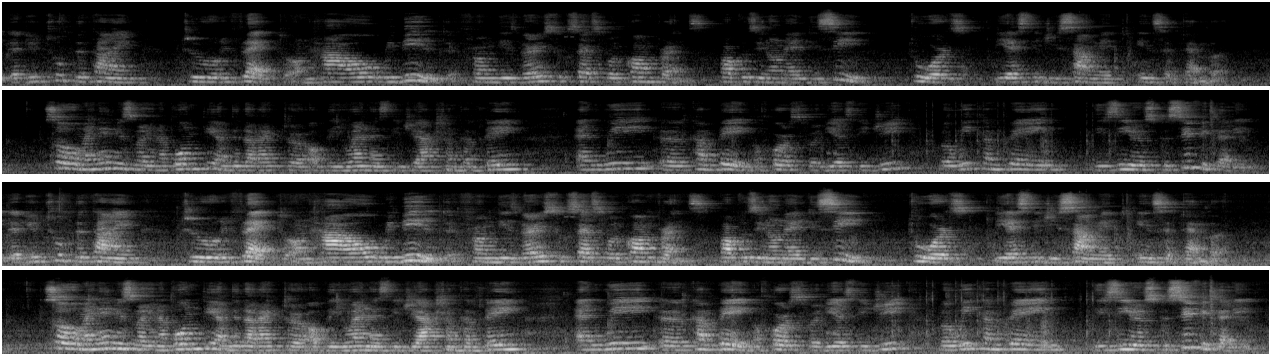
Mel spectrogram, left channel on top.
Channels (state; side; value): quieter; left; 7.4 dB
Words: that you took the time to reflect on how we build from this very successful conference focusing on LDC towards the SDG Summit in September. So my name is Marina Ponti, I'm the director of the UN SDG Action Campaign, and we campaign, of course, for the SDG, but we campaign this year specifically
